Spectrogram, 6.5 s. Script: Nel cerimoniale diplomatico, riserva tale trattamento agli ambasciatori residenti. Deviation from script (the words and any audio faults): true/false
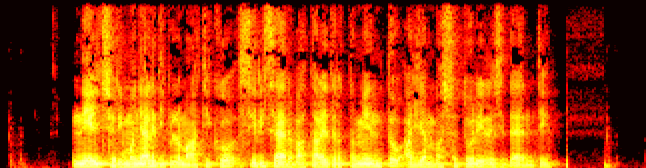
true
